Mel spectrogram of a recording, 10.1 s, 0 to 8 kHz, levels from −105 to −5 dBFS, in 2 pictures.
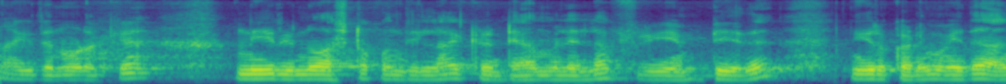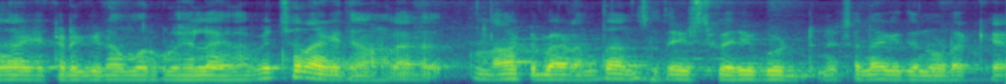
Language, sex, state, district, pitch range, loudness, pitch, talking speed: Kannada, male, Karnataka, Gulbarga, 110-120 Hz, -24 LUFS, 115 Hz, 180 wpm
